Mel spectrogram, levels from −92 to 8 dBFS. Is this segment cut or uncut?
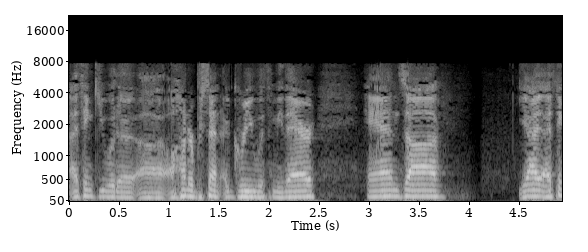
uncut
